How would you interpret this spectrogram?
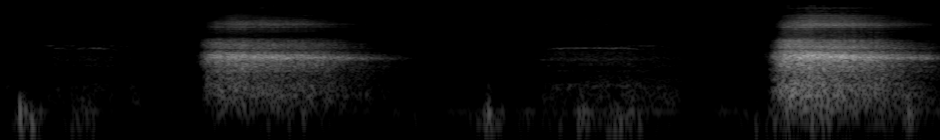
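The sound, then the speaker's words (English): Deep, loud breaths drawn through a gas mask with no filter fitted, each inhale carrying a slight whistling tone, with softer, rougher exhales in between; two big breaths in all, no talking. “When I take a big, deep breath, you can hear.”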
